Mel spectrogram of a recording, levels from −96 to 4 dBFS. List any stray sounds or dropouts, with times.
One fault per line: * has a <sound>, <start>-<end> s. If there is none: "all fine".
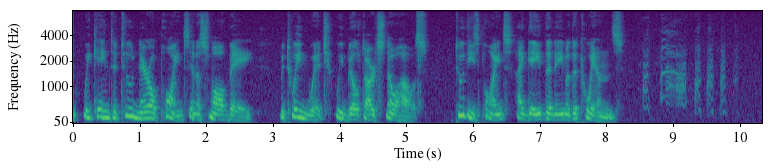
* has a laugh, 8.5-10.0 s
